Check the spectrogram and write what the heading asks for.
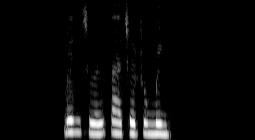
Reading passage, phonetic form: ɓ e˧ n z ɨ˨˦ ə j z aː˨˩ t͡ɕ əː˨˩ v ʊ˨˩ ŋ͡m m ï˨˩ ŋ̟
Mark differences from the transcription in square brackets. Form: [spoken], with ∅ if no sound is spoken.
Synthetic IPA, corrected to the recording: ɓ e˧ n z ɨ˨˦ ə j [v] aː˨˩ t͡ɕ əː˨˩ [z] ʊ˨˩ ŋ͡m m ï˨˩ ŋ̟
